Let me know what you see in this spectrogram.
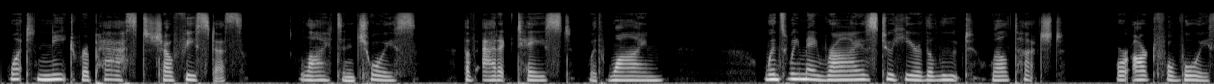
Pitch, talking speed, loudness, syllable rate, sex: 205 Hz, 135 wpm, -19 LUFS, 3.7 syllables/s, female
